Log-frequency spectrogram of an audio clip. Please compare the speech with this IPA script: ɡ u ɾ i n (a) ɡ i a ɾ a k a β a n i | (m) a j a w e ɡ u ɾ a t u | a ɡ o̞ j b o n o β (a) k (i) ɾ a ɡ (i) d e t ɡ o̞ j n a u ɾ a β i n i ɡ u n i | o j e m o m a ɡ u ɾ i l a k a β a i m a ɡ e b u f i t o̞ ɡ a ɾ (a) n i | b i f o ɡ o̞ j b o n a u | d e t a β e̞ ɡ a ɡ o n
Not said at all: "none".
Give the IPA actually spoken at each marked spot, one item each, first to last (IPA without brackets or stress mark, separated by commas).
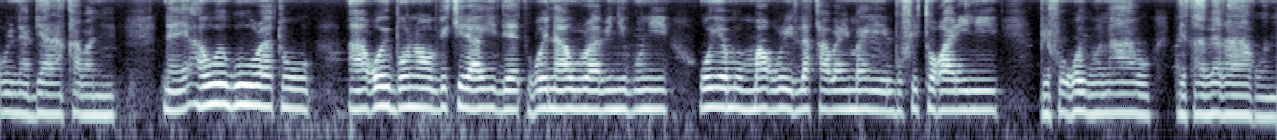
a, n, i, i, i, i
